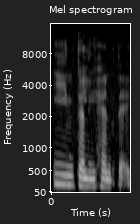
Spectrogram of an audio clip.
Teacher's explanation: I in Spanish is going to make that nice E noise that we want to hear. So I is always going to sound like E.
